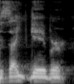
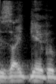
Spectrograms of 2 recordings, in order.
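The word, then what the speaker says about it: zeitgeber: light is the primary zeit Gaber it's my terrible German pronunciation for timekeeper when you eat when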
